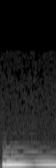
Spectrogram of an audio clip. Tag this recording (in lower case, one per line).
musical instrument
keyboard (musical)
music
piano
